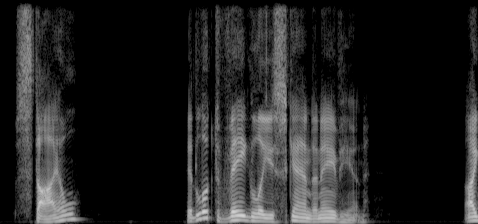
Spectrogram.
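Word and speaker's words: Stuil: but what was s-t-u-i-l how would you pronounce it like style it looked vaguely scandinavian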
